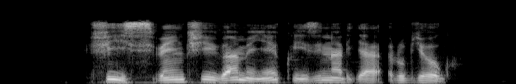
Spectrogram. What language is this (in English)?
Kinyarwanda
